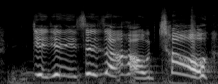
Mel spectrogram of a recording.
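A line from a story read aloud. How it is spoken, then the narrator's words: Sudden blurted remark. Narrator (Chinese): 他突然又冒出一句说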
